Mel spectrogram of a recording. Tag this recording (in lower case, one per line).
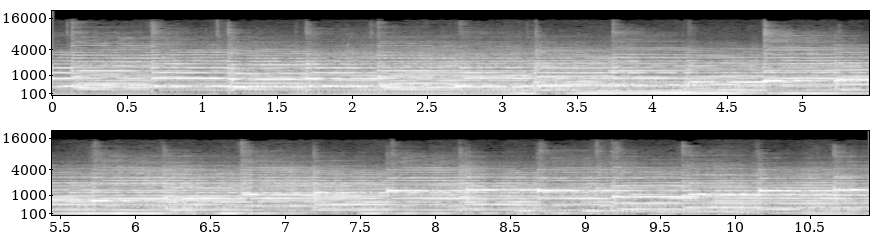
piano
music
